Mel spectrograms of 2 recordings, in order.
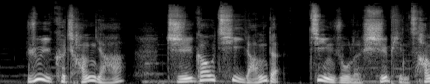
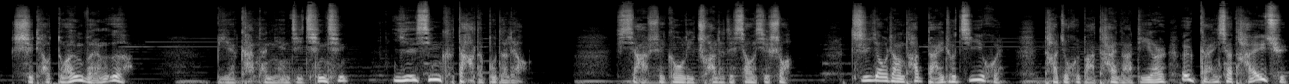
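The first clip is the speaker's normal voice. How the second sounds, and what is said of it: Quiet, whispered speech. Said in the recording (Chinese): “小声说道”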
